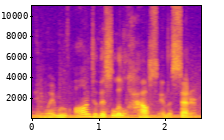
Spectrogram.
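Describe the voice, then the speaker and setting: A man hosting a let's play, commentating casually on a video game in a rambling, halting way with dry joking asides. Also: medium pitch, noisy background. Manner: rambling, halting self-corrections. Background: video game music.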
